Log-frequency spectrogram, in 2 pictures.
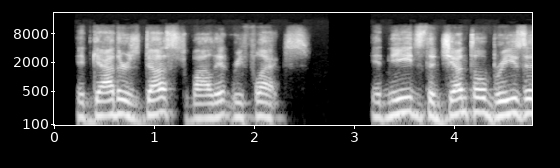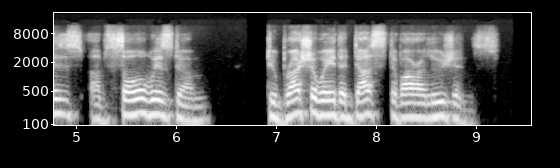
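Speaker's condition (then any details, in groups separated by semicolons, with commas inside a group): No condition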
